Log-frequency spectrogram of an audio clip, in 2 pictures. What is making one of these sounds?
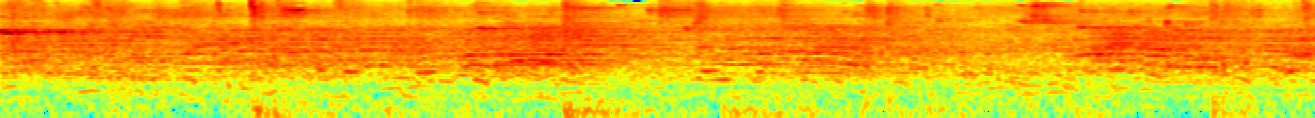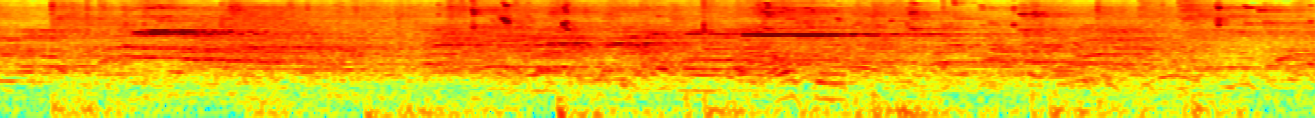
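A volleyball is struck with a sharp thump.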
